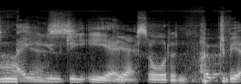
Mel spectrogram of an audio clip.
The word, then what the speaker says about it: Auden: Auden, I think that's how it's pronounced, A-U-D-E-N.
